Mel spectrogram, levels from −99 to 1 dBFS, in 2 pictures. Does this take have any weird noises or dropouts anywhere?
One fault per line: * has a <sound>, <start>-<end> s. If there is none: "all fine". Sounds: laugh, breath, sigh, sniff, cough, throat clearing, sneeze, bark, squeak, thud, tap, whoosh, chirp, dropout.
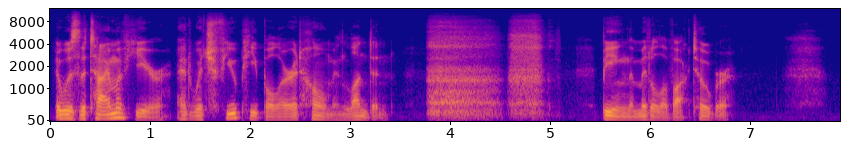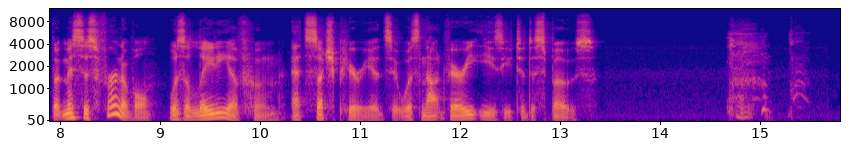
* has a breath, 3.8-5.1 s
* has a cough, 14.7-15.5 s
